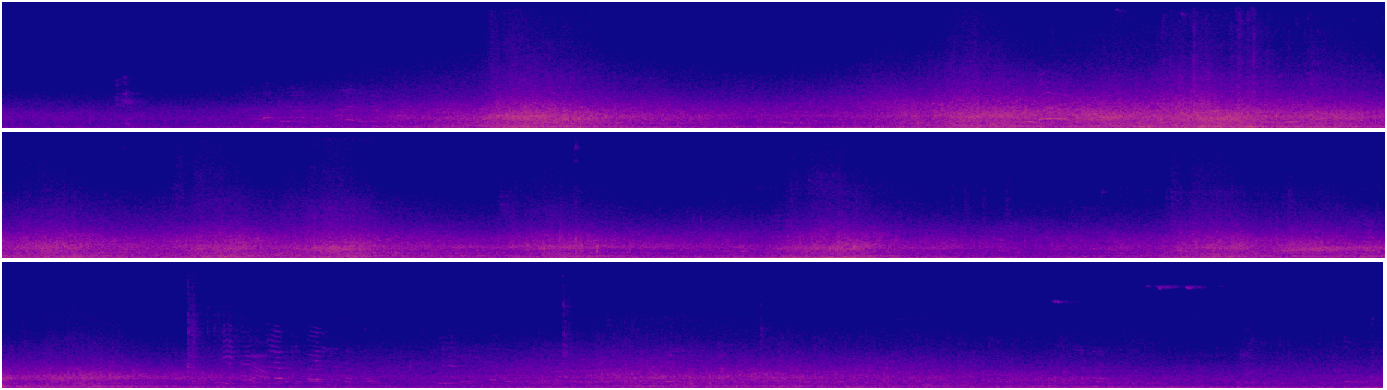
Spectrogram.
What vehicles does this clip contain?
car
